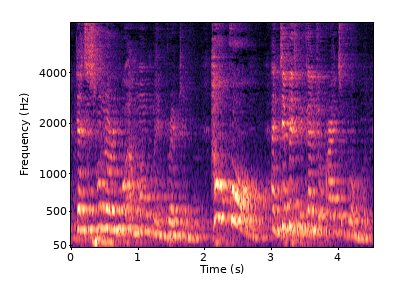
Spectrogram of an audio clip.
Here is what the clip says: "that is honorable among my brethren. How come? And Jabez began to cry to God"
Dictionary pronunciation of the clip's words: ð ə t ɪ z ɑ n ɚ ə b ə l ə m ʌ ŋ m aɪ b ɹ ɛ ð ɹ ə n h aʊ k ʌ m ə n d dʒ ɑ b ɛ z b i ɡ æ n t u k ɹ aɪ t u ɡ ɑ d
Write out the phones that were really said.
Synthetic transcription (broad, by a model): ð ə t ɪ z ɑ n ɚ ə b ə l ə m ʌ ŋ m aɪ b ɹ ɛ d ɹ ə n h aʊ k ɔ ə n d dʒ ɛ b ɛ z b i ɡ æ n t u k ɹ aɪ t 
